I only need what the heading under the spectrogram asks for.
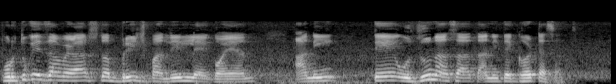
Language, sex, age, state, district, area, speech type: Goan Konkani, male, 30-45, Goa, Salcete, urban, spontaneous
